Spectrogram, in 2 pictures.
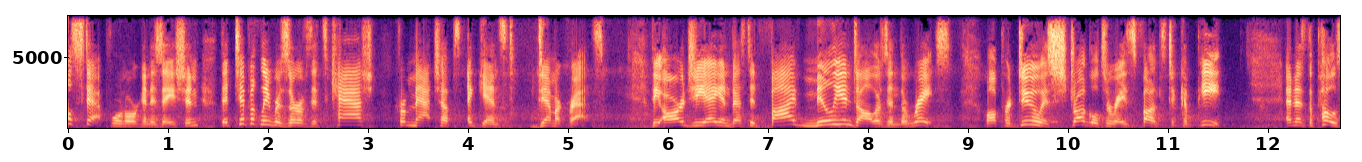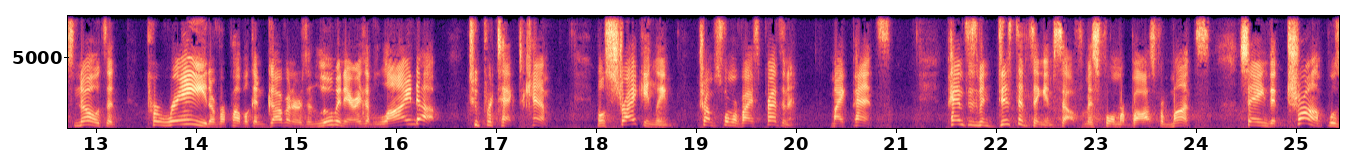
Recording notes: Live from Liberty Plaza in Atlanta near the Georgia State Capitol on the eve of Georgia's primary election.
